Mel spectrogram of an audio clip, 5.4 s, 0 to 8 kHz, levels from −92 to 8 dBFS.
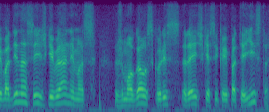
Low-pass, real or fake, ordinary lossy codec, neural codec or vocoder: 7.2 kHz; fake; Opus, 24 kbps; codec, 16 kHz in and 24 kHz out, 1 kbps, XY-Tokenizer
